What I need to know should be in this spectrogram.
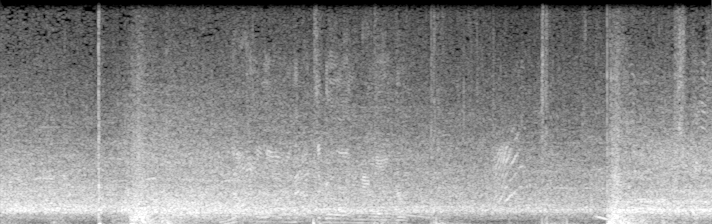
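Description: A heavy body slams onto the ring mat with a loud thud.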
